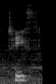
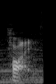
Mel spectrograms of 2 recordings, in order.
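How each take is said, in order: First: The vowel sounds like 'ee', rhyming with teeth. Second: The vowel sounds like 'eye', rhyming with scythe. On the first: The speaker calls it wrong. "How the hell do I pronounce this?" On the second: The speaker calls it right. "Thank you, Google"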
